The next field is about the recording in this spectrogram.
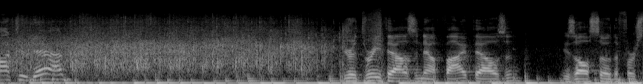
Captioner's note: applause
